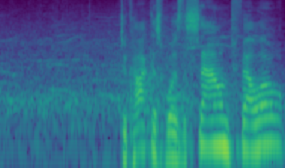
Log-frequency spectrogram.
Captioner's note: crowd cheers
